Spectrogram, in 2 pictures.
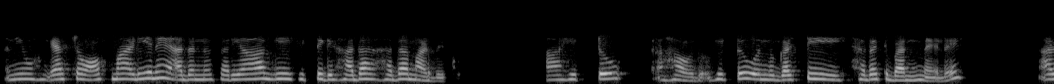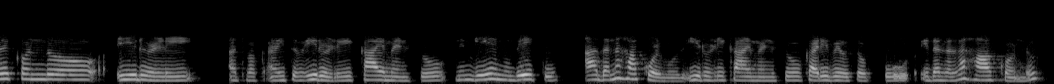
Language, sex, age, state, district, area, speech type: Kannada, female, 18-30, Karnataka, Udupi, rural, conversation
